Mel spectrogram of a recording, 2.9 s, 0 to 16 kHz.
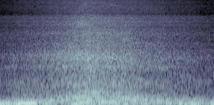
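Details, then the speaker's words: BMW E46 M47 110kW diesel after replacing a damaged MAP sensor that had killed turbo boost, with new injectors fitted: it revs freely and a rising airy whoosh comes in with the revs. The turbo spools normally again. "Oh yeah. Okay, so the turbo is working, so I fixed the problem."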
